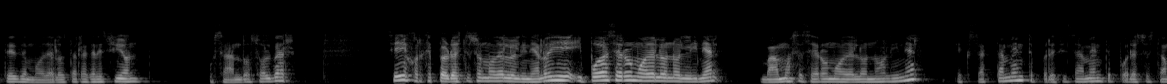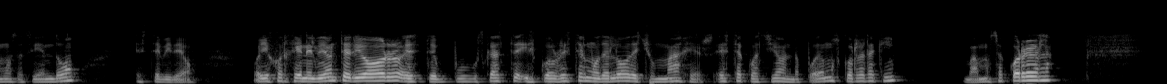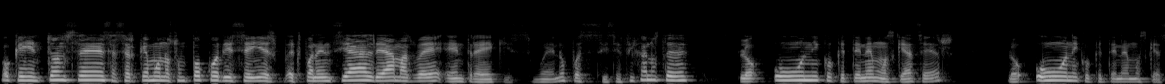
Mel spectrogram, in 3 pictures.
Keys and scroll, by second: 14.2-16.6 typing, 28.6 super+-, 30.5 super+-.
